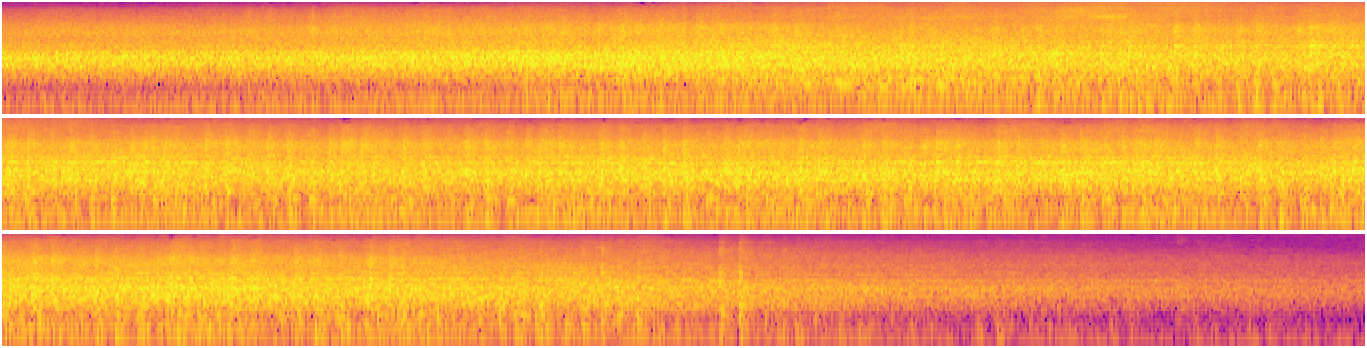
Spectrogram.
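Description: Electric-hauled passenger train passing at speed: a steady rumble of the coaches' wheels rattling over the rails, fading away over the last few seconds as the train recedes.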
